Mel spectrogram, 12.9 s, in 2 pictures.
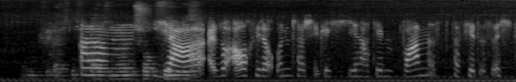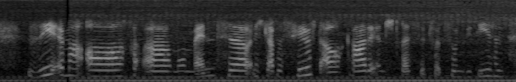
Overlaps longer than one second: present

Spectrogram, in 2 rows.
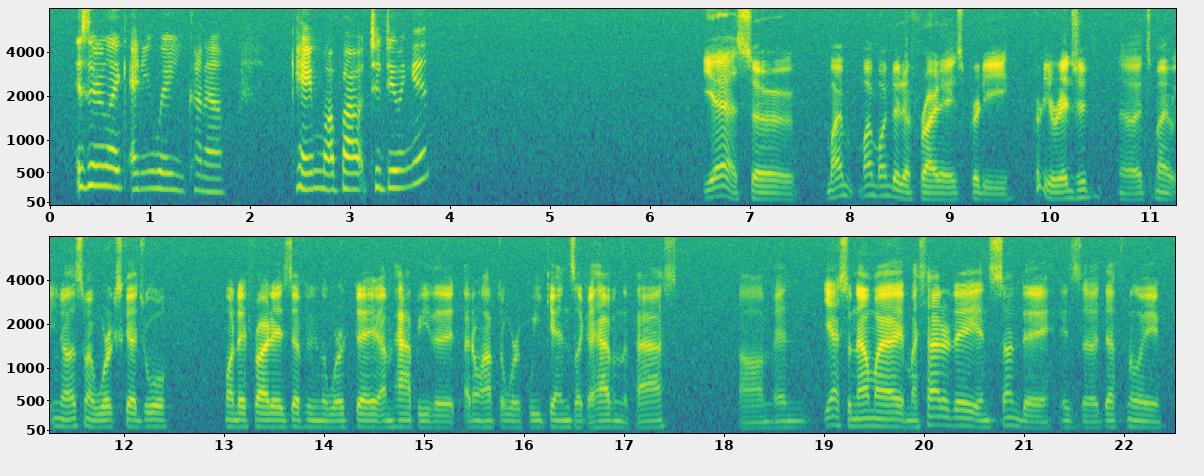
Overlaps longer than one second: none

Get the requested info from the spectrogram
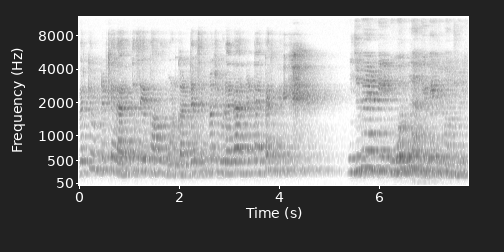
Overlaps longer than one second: none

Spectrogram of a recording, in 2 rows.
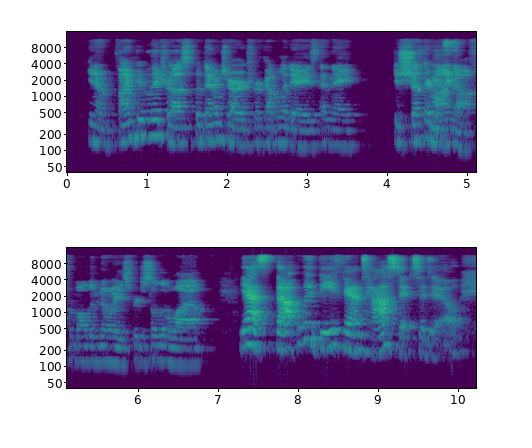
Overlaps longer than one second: none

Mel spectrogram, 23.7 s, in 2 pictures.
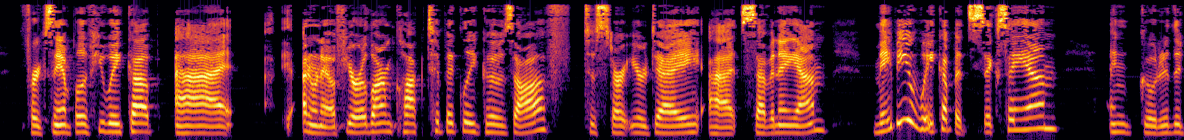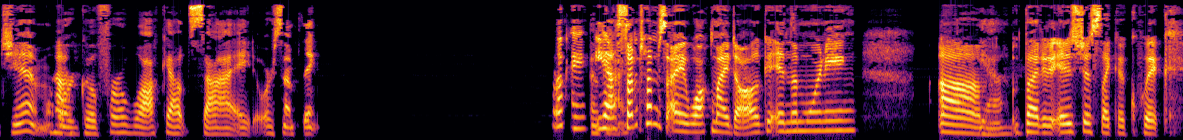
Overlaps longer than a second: none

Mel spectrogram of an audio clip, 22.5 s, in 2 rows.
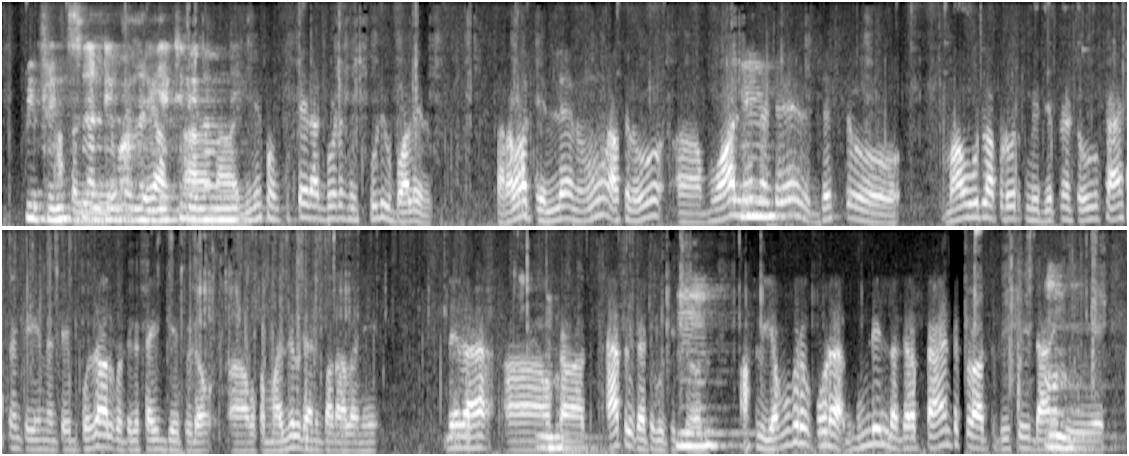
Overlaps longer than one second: present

